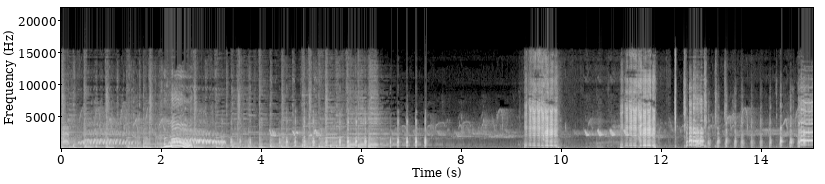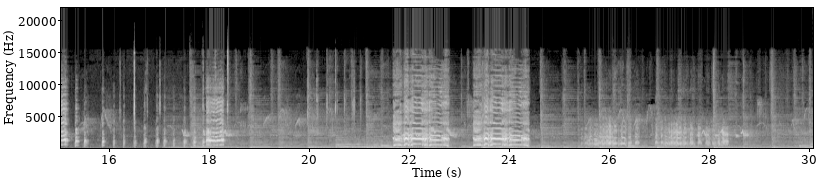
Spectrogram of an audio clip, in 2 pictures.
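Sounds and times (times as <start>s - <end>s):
faint background music: 0.0s - 7.2s
chickens clucking and squawking: 0.0s - 7.9s, 12.4s - 18.4s, 21.6s - 24.5s, 25.4s - 28.9s.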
